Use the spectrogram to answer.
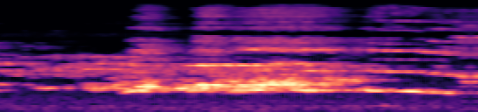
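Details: Early-morning rooster crow in rural Philippines, one sustained harsh crow rising and holding for about two seconds, loud and close.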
